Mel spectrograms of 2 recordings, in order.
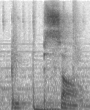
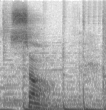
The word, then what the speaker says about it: Psalm: You don't pronounce the P, so keep that in your mind. Okay, so Psalm, and it's not Psalm, it's Psalm.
